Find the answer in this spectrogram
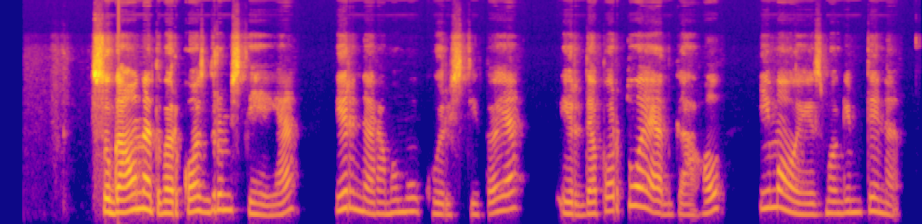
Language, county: Lithuanian, Marijampolė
